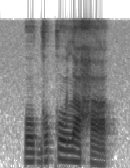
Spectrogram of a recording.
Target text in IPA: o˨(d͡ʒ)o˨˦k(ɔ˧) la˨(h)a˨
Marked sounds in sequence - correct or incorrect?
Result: incorrect, incorrect, correct

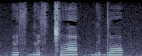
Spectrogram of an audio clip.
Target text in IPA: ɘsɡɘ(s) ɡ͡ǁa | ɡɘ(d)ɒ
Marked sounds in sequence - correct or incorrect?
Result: correct, correct

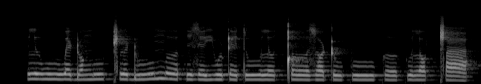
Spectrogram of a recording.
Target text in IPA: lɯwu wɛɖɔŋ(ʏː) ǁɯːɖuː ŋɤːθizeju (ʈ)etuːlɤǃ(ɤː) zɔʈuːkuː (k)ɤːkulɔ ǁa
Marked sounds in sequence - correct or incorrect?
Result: incorrect, correct, correct, correct

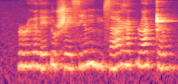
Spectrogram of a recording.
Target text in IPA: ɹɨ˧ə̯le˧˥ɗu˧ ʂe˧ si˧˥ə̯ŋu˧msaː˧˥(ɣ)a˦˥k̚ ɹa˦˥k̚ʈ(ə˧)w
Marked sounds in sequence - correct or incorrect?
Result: correct, correct

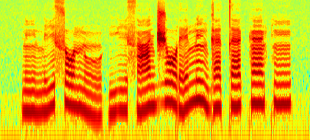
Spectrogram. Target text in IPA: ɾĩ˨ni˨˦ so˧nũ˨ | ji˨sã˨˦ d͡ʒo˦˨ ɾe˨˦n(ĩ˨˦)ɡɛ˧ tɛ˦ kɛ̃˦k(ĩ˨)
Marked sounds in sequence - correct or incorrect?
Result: incorrect, incorrect

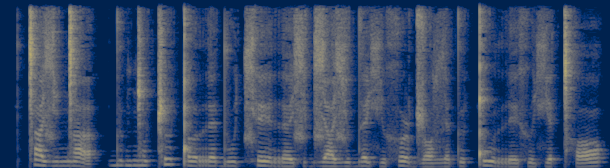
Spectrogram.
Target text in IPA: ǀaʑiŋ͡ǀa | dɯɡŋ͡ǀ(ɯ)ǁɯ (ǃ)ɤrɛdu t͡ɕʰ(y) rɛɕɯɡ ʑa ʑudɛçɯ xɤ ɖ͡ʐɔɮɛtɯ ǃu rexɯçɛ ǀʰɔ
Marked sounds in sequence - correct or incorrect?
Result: incorrect, correct, incorrect

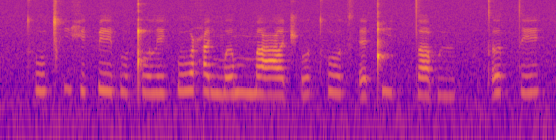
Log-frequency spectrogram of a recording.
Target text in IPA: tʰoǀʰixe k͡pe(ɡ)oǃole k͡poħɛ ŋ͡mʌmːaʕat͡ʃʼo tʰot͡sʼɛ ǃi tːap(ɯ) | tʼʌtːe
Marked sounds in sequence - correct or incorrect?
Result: incorrect, correct

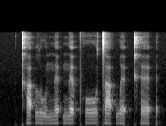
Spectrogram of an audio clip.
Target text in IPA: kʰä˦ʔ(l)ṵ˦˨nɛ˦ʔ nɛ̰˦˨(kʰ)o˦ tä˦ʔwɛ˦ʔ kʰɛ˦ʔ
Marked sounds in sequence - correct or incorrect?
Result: correct, incorrect

